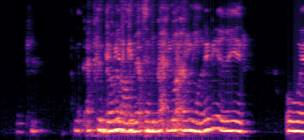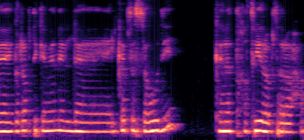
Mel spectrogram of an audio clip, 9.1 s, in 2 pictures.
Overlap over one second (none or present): present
